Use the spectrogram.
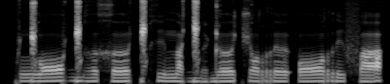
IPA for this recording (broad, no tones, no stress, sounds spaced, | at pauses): ŋ͡ǁ ɔː ɡ͡ǁ əː x əː ǁʰ i n̪ a ɡ͡ǁ ə ɖ əː t͡ʃ ɔ r ɘː ʔ ɔː r i f a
